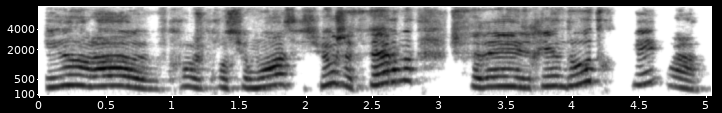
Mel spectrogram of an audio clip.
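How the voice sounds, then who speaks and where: A woman's voice: high-pitched, normal speed, dull audio. A woman in her forties, a shop owner and guest, telling stories expressively and laughing often. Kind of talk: casual interview chat.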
